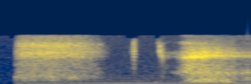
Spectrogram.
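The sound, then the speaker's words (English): A slow deep breath during guided breathing: a long, airy inhale, a short quiet gap with a couple of faint clicks, then a breathy exhale rising again. “So once again, take another deep breath.”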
